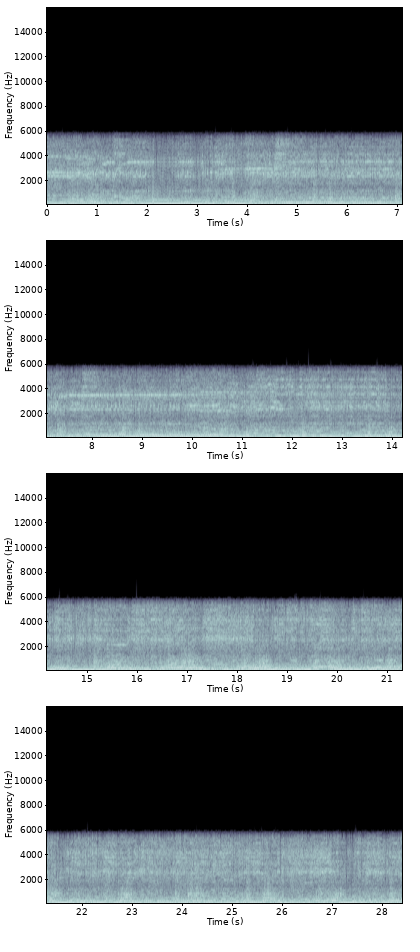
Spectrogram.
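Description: Live rock band playing loud: electric guitars, bass and drum kit together, with held bass notes changing every few seconds.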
